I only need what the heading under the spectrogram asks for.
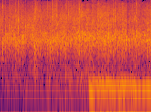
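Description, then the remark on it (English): A burst of applause sound effect, a steady wash of many hands clapping, with a low sustained hum joining in partway through. “No, that's not a clap. That's not a clap. Wait, I got you.”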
